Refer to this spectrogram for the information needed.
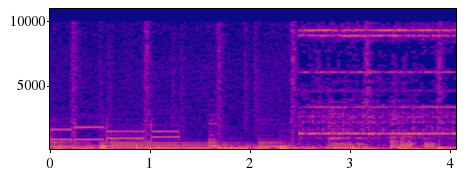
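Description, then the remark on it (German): A telephone ringing with an incoming call from a Berlin number, a loud, melodic electronic ringtone, bright repeated notes cycling in a steady pattern for several seconds, with no one talking over it. “Na, ruft denn da an.”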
